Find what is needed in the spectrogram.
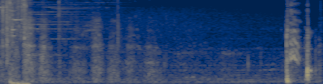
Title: It made me cough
